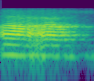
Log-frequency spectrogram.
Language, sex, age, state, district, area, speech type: Malayalam, female, 18-30, Kerala, Kozhikode, urban, conversation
